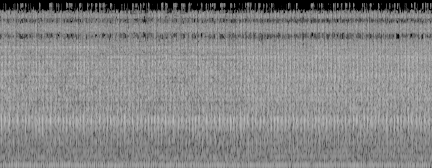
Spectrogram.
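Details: Diesel with a VE injection pump fuel leak: uneven, loping idle with irregular knock over the clatter; rough idle, cause suspected, not confirmed.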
